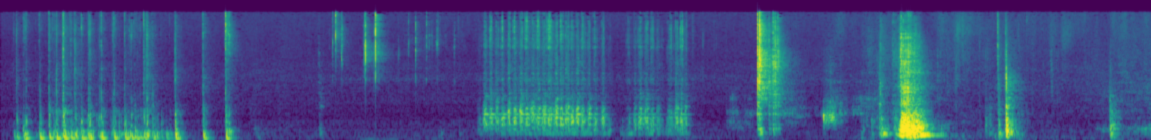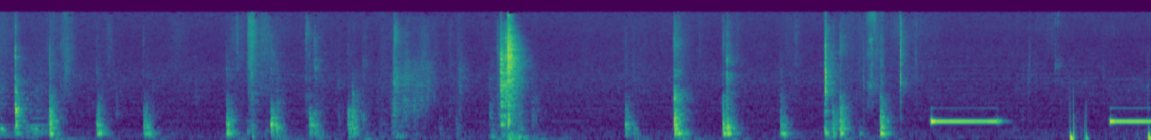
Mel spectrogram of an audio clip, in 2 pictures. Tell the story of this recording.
I was working in the office, then went to clise the door, which my college accidentally left open, and went back to my place to call my friend.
